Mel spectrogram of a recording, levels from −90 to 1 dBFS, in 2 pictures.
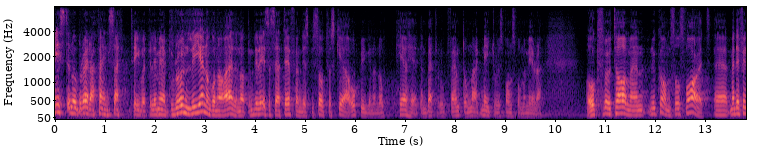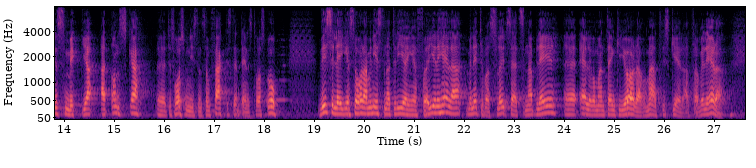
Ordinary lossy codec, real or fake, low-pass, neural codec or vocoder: none; fake; none; codec, 16 kHz, 0.4 kbps, LongCat-Audio-Codec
